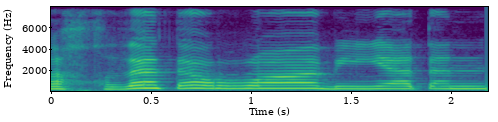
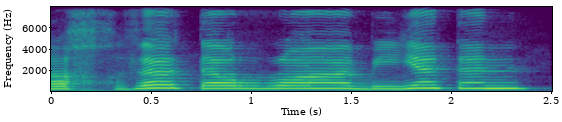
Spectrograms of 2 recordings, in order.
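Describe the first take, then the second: No difference in how they are said.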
